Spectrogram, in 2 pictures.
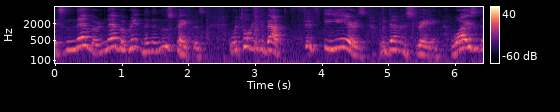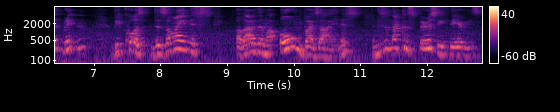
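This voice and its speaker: The voice moves at a moderate pace with very wide pitch swings. Audible room echo and noticeable background noise fill the recording. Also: man, high pitch for a man. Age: 60s. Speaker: rabbi and activist. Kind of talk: interview. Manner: halting, many fillers.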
